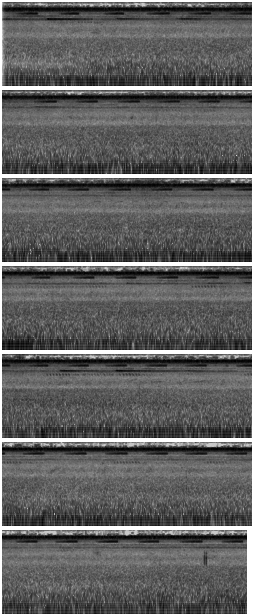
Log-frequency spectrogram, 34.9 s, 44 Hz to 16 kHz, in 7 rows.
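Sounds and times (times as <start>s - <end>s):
crickets chirping: 0.0s - 34.9s.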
